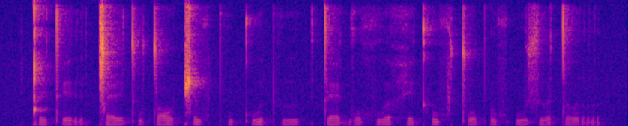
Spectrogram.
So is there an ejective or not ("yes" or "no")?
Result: yes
